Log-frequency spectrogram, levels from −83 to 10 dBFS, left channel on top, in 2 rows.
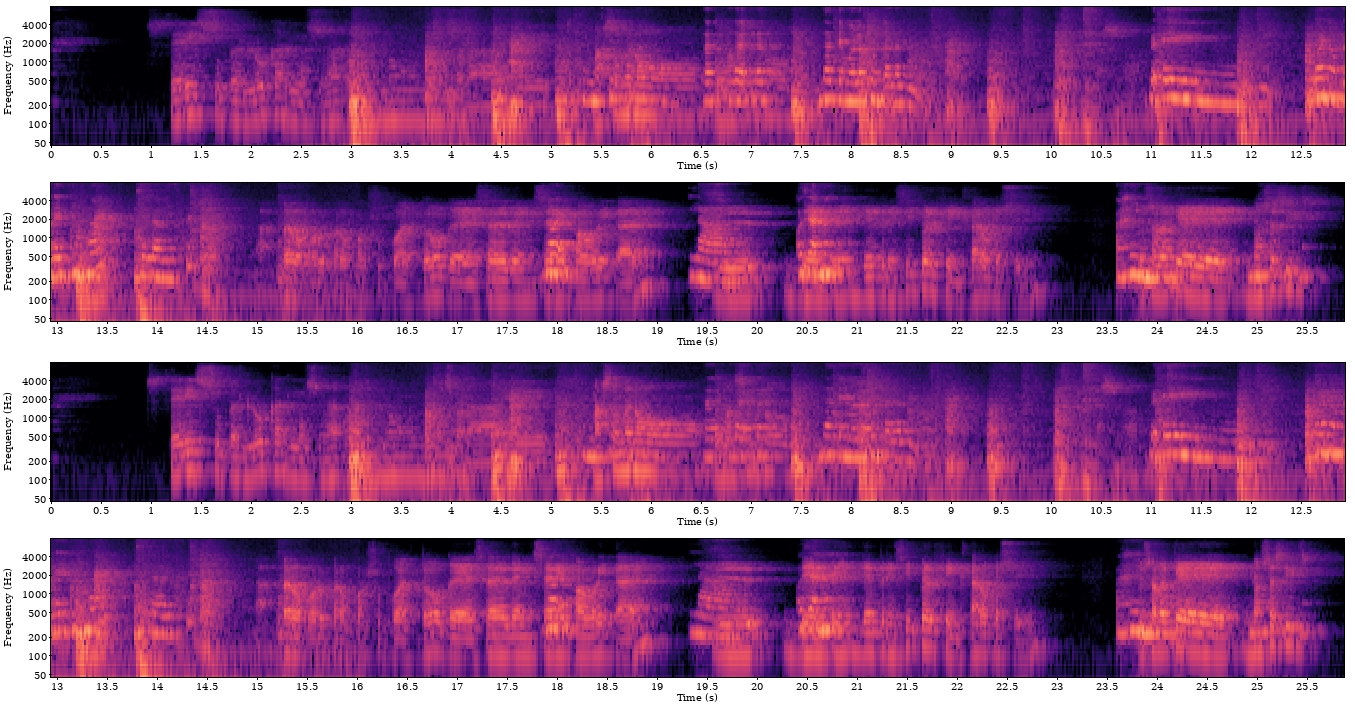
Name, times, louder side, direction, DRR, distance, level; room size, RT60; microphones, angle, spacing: voice 1, 1.0-7.5 10.3-10.9 12.6-12.7 15.0-18.9 19.5-20.0 20.3-22.8 23.9-25.5, right 2 dB, 55° right, 2 dB, 0.5 m, -27 dB
sound 1, 2.5-16.0, equal, 20° right, 1.2 m, -28 dB
voice 2, 5.2-6.2 6.5-7.2 7.7-8.8 10.9-12.2 12.6-13.6 13.8-14.4 17.8-18.1 19.3-19.9 20.4-20.8 23.6-24.2 24.9-25.5, left 3 dB, 65° left, 3 dB, 0.4 m, -22 dB
4.3 x 2.2 x 2.3 m, 0.75 s
head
